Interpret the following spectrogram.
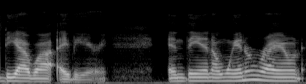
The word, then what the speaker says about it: Aviary: Oh, Lord, did I say it right the first time? I don't think so. But anyway, it's DIY Aviary.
